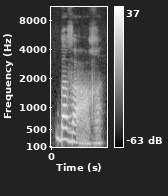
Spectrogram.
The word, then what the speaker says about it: bavard: Bavard, on ne prononce pas le D.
